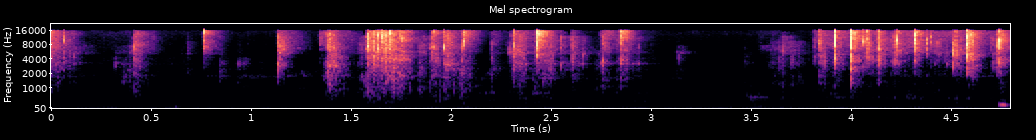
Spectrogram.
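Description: Wooden spatula scraping and stirring dry semolina in a non-stick pan: an irregular run of scrapes and rustles that grows busier near the end.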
